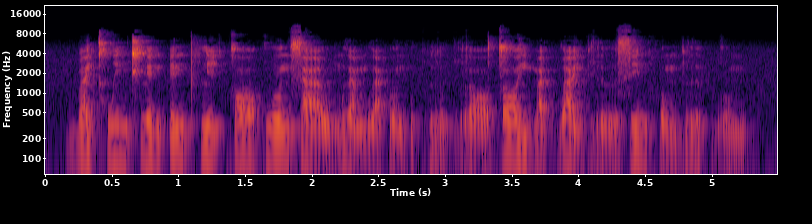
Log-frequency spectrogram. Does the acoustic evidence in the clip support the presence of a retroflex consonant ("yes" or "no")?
no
